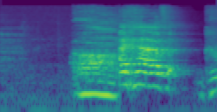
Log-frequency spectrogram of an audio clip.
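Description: A man's voice, wordless: about a third of the way in a low throaty sound, going straight into a drawn-out vocal sound whose pitch rises and falls, ending shortly before the end.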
